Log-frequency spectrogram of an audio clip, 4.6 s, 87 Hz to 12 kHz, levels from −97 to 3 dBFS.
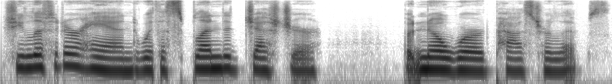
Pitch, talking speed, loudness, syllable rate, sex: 200 Hz, 185 wpm, -17 LUFS, 4.9 syllables/s, female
